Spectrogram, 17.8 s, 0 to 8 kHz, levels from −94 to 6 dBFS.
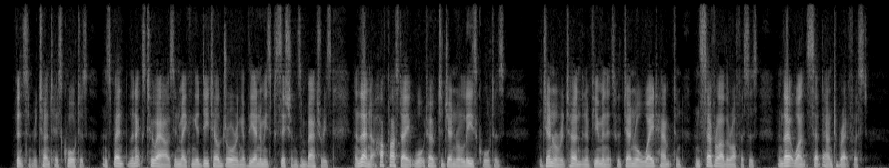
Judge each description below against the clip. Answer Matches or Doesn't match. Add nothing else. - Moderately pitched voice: Doesn't match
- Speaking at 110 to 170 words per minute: Doesn't match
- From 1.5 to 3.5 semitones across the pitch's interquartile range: Matches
